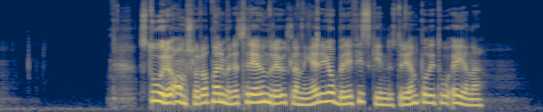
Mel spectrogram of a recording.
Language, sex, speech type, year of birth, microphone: Norwegian, female, read, 1972, Shure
